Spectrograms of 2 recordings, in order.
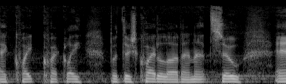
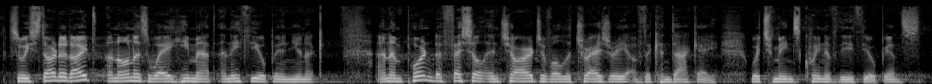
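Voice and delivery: normal talking voice

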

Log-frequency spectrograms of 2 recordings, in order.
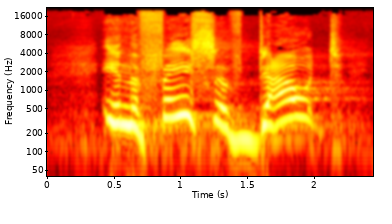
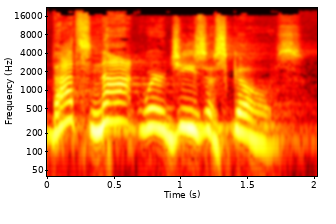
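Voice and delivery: normal talking voice

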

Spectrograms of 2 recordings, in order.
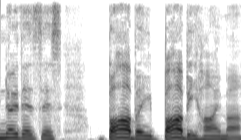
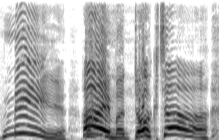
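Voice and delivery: loud, slow, much higher proud announcement; hammed-up hero stepping forward; heroic volunteer; 9 semitones higher, 12 dB louder, much slower than usual. Man leaping up on the train to volunteer, loud proud declaration. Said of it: "some guy leapt up and said".

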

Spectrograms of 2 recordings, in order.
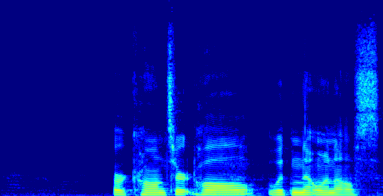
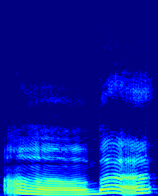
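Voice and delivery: reverb voice; 5 semitones higher than usual. Pretend. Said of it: "It's getting worse".

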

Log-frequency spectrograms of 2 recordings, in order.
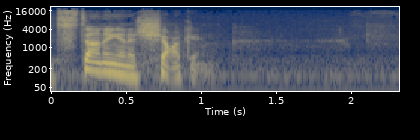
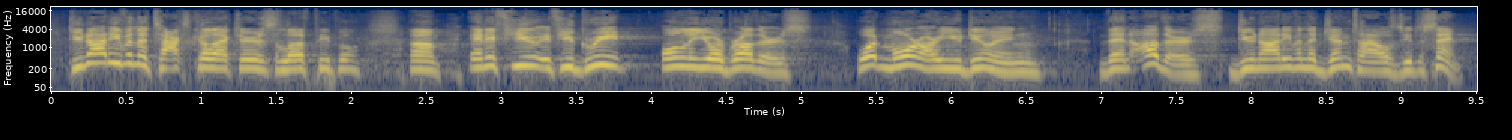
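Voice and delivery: scripture reading; 5 semitones higher, 4 dB louder than usual. Acted. Pastor reading the Bible to the congregation, preaching loudly. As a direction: proclaim the verses to the room.

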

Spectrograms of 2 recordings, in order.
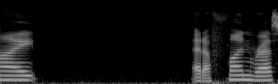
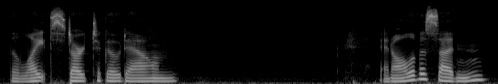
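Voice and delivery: ordinary talk

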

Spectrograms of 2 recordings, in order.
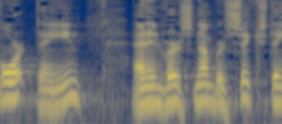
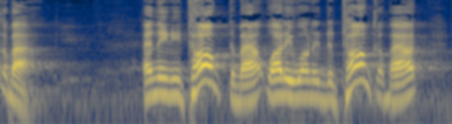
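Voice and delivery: louder, rising preacher's cadence, punching phrases; preaching at full force; 4 semitones higher, 6 dB louder than usual. Real, not acted. Preacher stirring up the congregation, fiery and loud.

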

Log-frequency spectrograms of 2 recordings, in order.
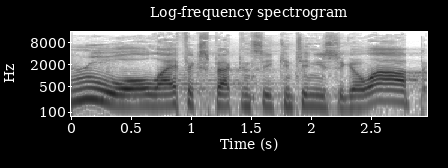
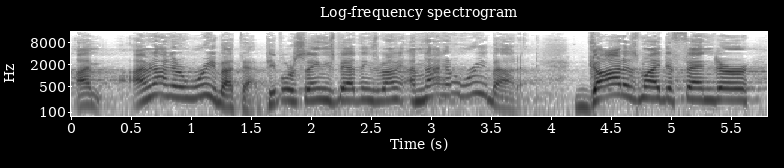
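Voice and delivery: much higher, animated, carefree voice; a cheerful shrug of a voice, pitched well up; retold Edwards quote; 6 semitones higher than usual. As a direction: play the unbothered pastor, airy and high. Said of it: "He just says".

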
